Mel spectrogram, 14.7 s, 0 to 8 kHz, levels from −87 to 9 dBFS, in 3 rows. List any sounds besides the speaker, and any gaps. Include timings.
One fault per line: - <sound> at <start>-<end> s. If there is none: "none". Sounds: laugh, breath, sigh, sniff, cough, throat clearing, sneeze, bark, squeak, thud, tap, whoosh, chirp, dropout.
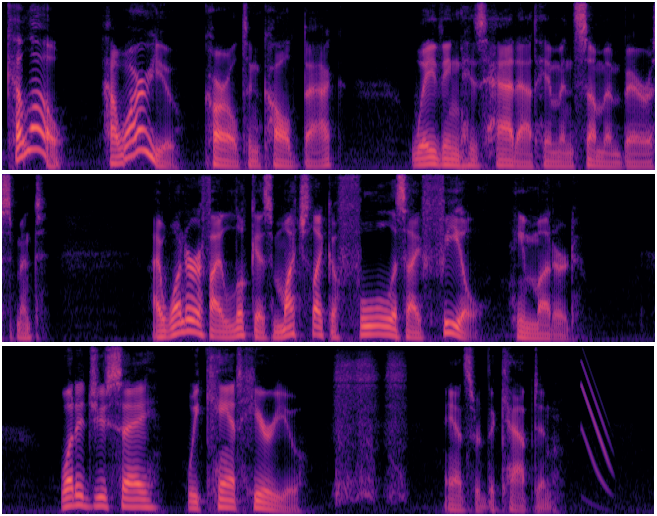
- sniff at 12.3-12.9 s
- chirp at 14.1-14.4 s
